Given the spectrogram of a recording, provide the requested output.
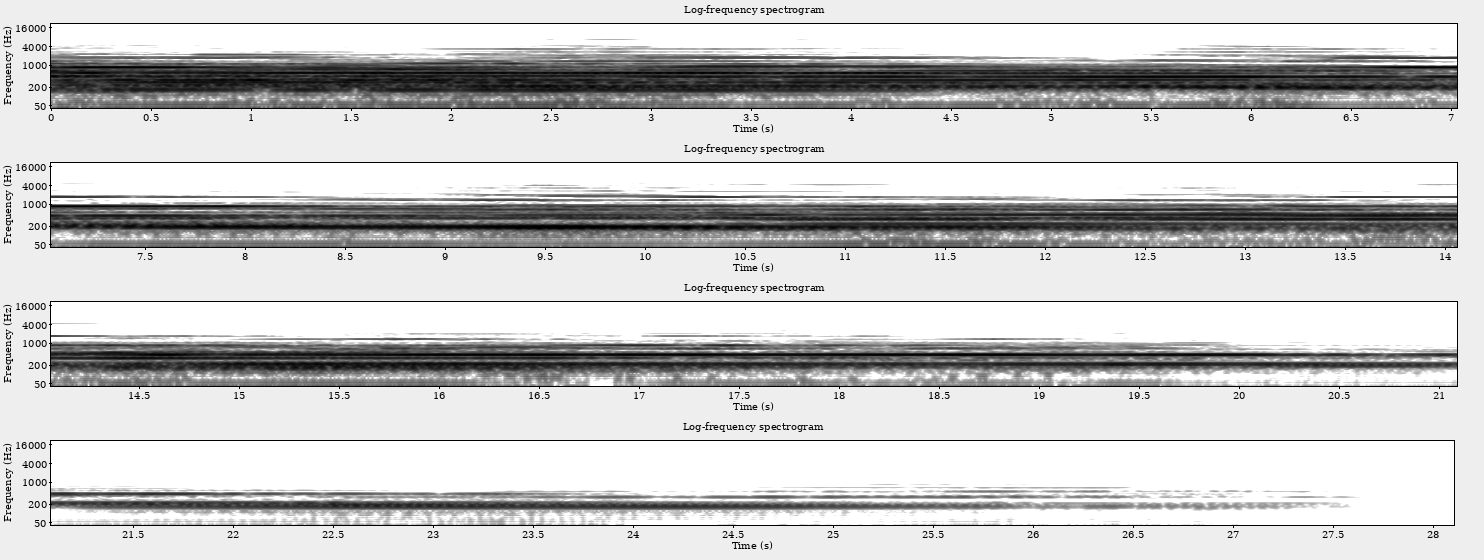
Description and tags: A friend was travelling, stayed over, and brought a battered clarinet (they play saxophone usually)- I sampled, separated a few overtones, and put them back together.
